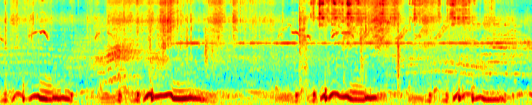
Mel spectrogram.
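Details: Repeated low, throaty coos of a male pigeon, each phrase quavering up and down, coming in quick succession with brief gaps and faint background chirping.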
